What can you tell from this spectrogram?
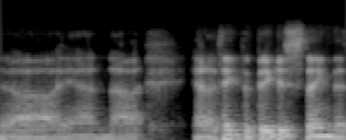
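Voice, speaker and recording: An American accent comes through as a man talks somewhat breathily. His pace is moderate, with ordinary pitch variation. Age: 60s. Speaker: amateur photographer. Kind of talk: club presentation. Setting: club meeting with audience. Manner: halting, many fillers.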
